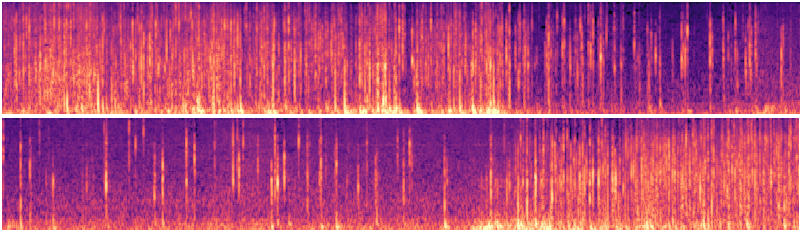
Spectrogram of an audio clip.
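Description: A sheet of green plastic bubble wrap with air-filled bubbles, draped over a foam-covered microphone, is scratched and pressed with long acrylic nails and fingers. It makes dense, irregular crackling and crinkling with sharp bright ticks over a heavy low rumble of handling. The sound is loud at first, quiets to sparse clicks in the middle, then swells again near the end.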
